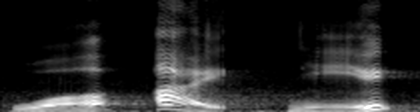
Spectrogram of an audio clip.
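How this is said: Each syllable is said separately and carefully. "over enunciate like that"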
